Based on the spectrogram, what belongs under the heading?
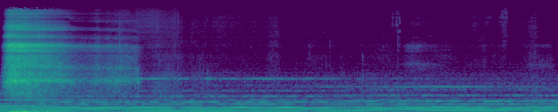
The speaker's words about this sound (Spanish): Vas a aguantar la respiración por unos segundos. Yo sé que puedes y a la cuenta de tres sueltas el aire con fuerza. Uno, dos, tres, suéltalo.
